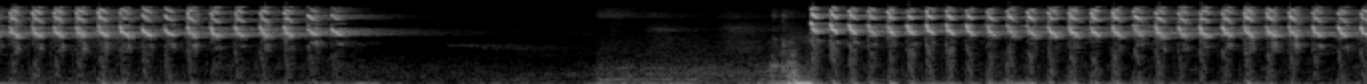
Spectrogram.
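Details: Cililin masteran for tutoring songbirds, including young and moulting birds: a piercing, rapidly pulsed high trill, a short silence, then the same fast trill resumes for two more seconds.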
